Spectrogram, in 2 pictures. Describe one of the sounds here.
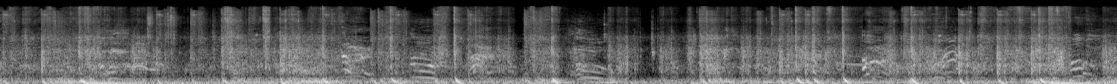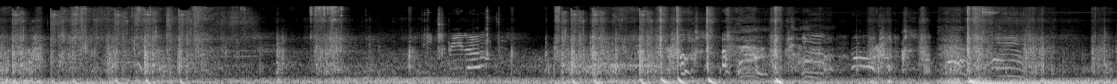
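Punches land with heavy thuds in a brawl.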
